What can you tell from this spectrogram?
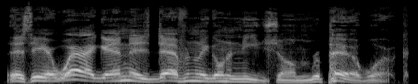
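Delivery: country lawman, starting high and falling away; Southern sheriff. A narrator's reading. Sheriff telling driver about the broken wagon, Southern sheriff voice. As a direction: pronounce the verdict as a Southern sheriff.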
